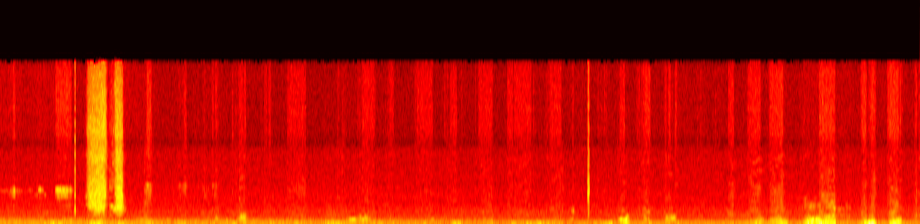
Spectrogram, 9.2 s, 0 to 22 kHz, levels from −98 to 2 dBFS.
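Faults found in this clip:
Sharp snaps at 0.76 s and 5.89 s over the speech, each peaking roughly -5 dBFS. Reads as an electrical switching spike: likely a nearby switch, relay or motor arcing and the mic or line cable picking up the burst. Short, clean transient sitting on top of the audio. Worth checking grounding and cable routing near any switched loads.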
